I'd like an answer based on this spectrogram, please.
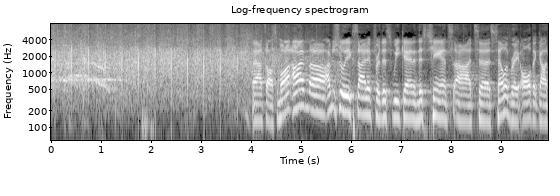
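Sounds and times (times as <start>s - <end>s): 
audience applause: 0.0s - 5.8s
speech: 4.0s - 9.9s.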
